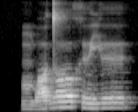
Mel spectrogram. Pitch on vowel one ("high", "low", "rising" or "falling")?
rising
